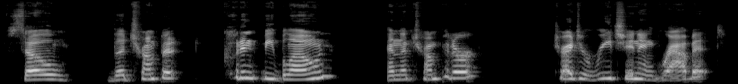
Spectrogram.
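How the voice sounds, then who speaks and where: A woman's voice: fairly high pitch, vocal fry, pushed and bright. A woman reading a children's story aloud expressively and dramatically, stopping to retell it and address the listeners. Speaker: storybook reader.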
